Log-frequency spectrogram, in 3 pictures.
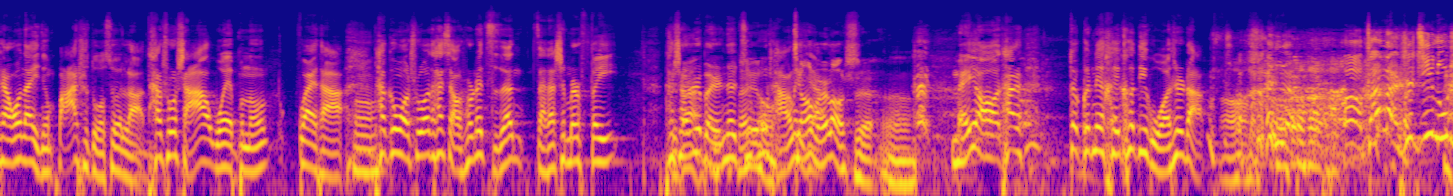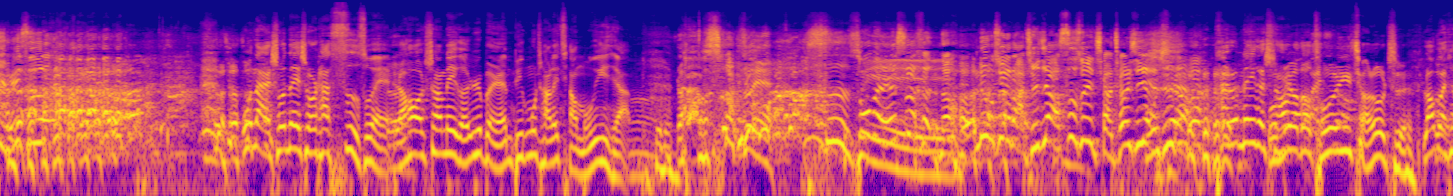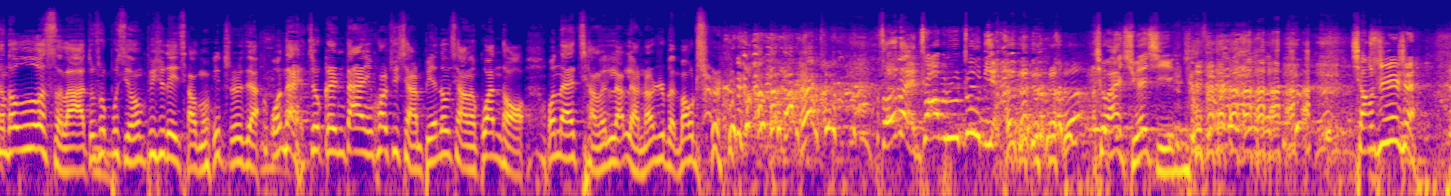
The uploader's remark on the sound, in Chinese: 这是一档由喜剧演员们和现场观众朋友们共同录制的播客节目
